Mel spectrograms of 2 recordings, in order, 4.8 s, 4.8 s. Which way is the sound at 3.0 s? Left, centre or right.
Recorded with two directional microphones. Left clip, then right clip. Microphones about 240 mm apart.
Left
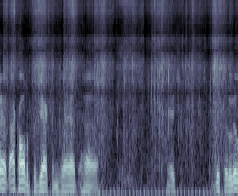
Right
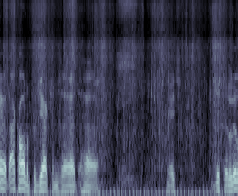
Left.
